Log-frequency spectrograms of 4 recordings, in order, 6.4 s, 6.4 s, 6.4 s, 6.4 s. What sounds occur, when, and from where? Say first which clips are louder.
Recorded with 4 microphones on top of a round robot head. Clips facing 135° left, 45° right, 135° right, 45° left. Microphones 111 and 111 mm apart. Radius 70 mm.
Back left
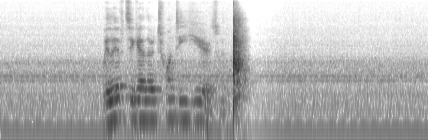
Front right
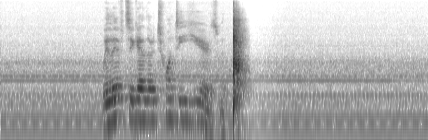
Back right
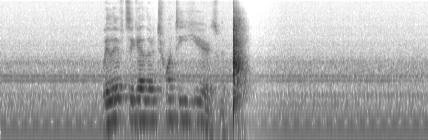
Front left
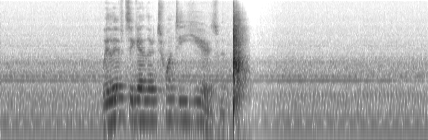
1.5 s a man speaking: front right 1 dB, even; 30° right, 0.7 m
3.5 s a clap: front right 2 dB, even; 25° right, 0.5 m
